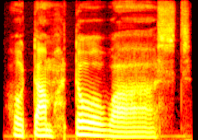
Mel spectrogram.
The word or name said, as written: Hotamahtoevaaestse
